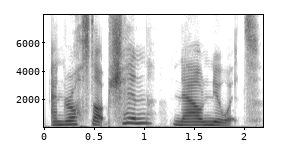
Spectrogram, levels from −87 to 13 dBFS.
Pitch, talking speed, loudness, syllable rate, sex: 245 Hz, 135 wpm, -17 LUFS, 3.8 syllables/s, female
